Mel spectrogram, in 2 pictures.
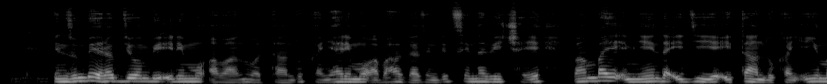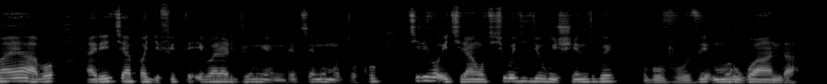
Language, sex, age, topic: Kinyarwanda, male, 18-24, health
